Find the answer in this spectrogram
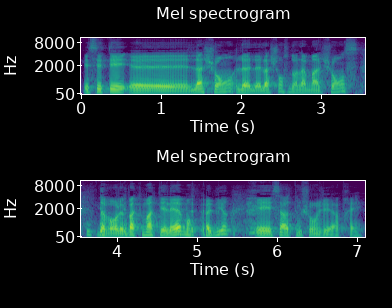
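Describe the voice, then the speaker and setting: A man's voice: medium pitch, lively intonation, moderate pace, few pauses. Algerian-born man recalling his youth. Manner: warm reminiscing, repeats words, many fillers. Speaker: guest artist. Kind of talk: interview conversation.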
